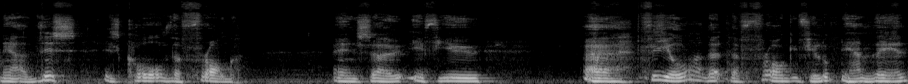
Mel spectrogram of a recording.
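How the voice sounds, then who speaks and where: Through noticeable background noise, a man with an Australian accent and a fairly high pitch talks at a very slow pace with ordinary pitch variation. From Western Australia. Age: 70s. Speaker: retired woodwork teacher, cabinet maker. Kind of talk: casual explanatory demonstration.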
